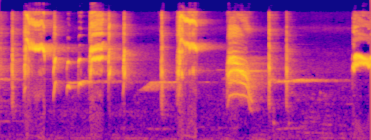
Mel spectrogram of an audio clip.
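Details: Male white-rumped shama in full varied song: sharp chirps and rich warbles mixed with long, level whistled notes, the phrases alternating quickly with brief gaps.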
